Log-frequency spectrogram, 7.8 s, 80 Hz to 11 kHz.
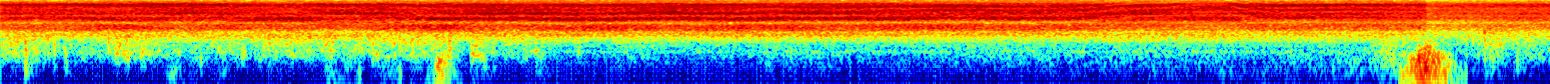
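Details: High, unbroken insect hiss from a chorus of Hime-harusemi cicadas, Yamaguchi Prefecture, Japan, 19 July 2022, singers not seen; two dull low thuds break in, one early and a louder one near the end.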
